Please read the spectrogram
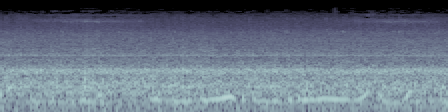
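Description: Heavy diesel machinery, the transporter's power packs and the barge's deck pumps, running steadily in a continuous engine din.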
